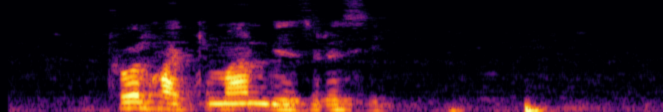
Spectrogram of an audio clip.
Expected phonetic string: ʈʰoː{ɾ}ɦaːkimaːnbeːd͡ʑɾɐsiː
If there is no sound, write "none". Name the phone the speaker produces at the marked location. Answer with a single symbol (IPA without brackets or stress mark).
l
